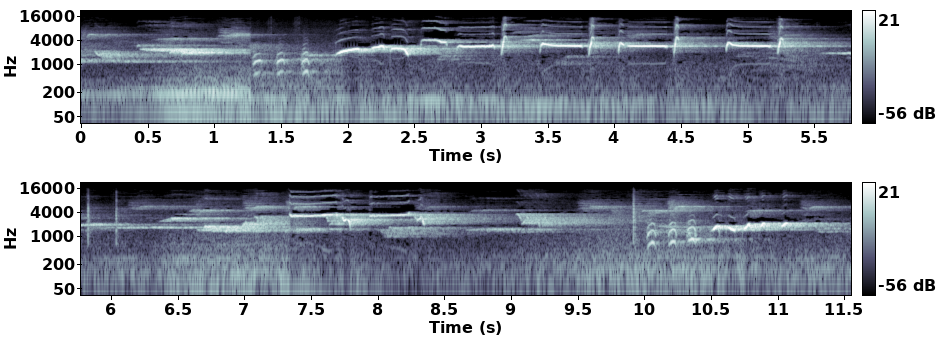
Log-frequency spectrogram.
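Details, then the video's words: White-rumped shama song to set off a quick reply from another shama: a rising whistle leads into a series of clear repeated high notes with clicks, then varied scratchy warbles and tumbling phrases. "JADIKAN MURAI BATU NYAUT DALAM HITUNGAN DETIK SAJA"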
